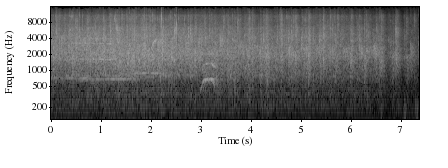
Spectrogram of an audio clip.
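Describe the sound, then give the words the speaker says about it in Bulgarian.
An audience applauds steadily, a dense wash of many hands clapping at once, fairly loud and sustained for the whole stretch before easing slightly near the end. “О, аз бих ръкопляскал, ако бях от другата страна.”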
